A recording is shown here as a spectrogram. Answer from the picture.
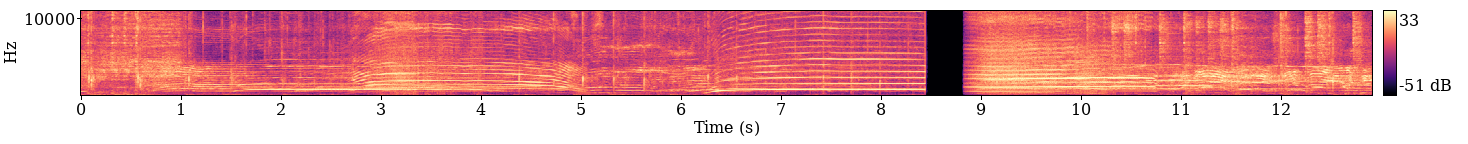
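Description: A crowd cheering loudly, many voices calling out in long sliding cries, over dance music. The sound cuts out completely for a moment about eight and a half seconds in.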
